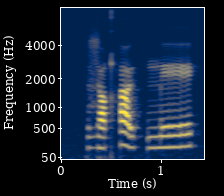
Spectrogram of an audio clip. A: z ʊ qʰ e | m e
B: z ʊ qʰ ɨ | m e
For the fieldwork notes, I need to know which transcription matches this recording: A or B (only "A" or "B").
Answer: B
